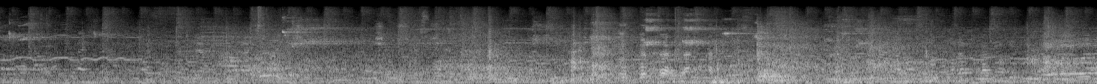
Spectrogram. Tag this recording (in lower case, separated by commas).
playing squash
